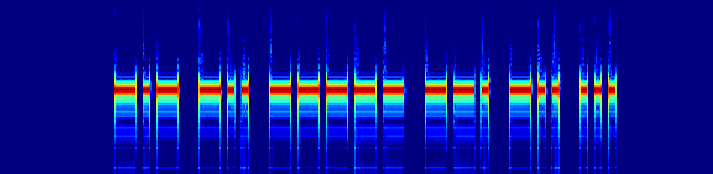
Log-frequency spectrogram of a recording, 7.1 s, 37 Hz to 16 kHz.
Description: Morse code, heard as a keyed tone, about 17 wpm, 700 Hz. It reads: KD0GDS
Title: USA Call Signs - 2x Character Spacing - 17wpm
